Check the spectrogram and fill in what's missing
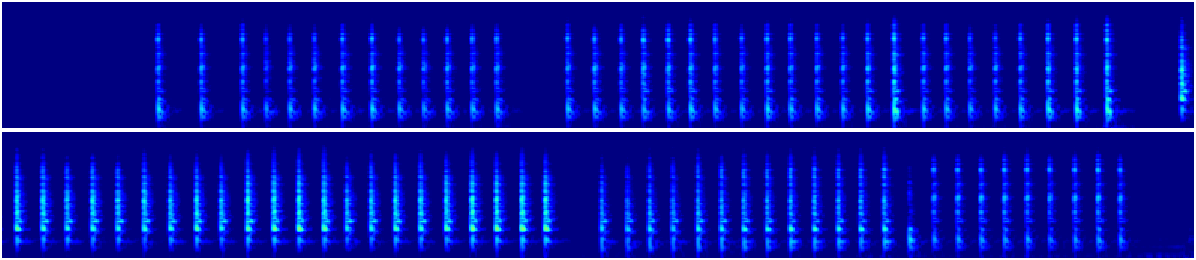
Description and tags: Hammering the nail
Hammer, Panska, Work, Czech, CZ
